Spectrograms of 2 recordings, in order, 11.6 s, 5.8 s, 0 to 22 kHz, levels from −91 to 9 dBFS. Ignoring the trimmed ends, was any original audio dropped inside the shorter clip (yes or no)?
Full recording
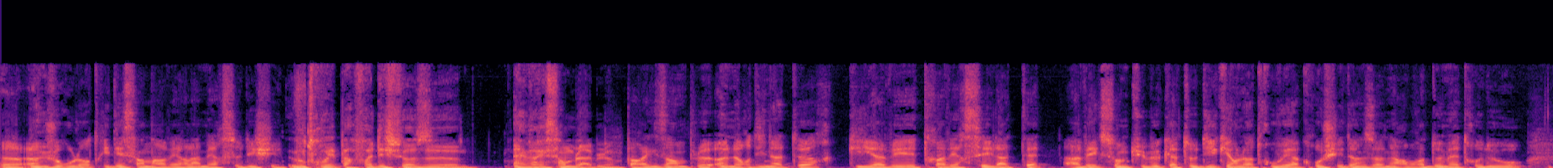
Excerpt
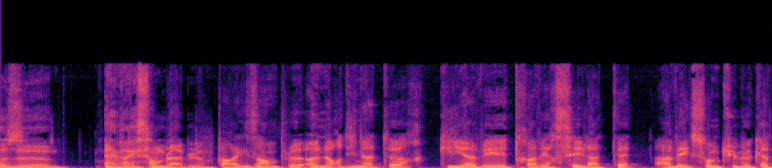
no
